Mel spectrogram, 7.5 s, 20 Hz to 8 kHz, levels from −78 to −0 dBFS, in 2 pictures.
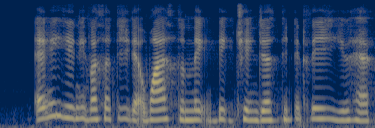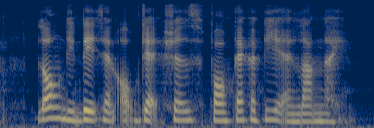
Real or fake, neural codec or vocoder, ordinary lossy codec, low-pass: fake; autoencoder, 22.05 kHz, a latent of 192 numbers a frame, VITS, trained on many speakers; none; 7.2 kHz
